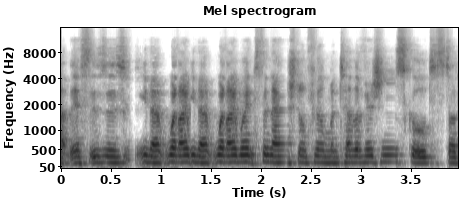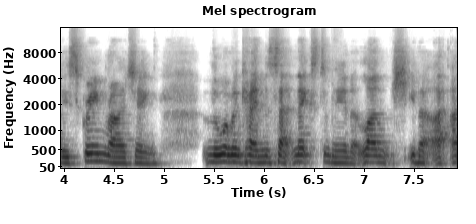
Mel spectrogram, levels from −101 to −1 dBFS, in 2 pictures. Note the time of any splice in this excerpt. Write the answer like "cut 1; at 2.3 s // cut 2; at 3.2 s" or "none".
cut 1; at 1.3 s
